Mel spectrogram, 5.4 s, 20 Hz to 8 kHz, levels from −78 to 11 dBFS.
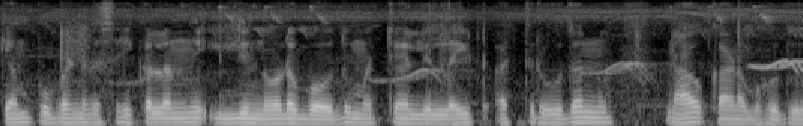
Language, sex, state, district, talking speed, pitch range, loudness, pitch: Kannada, male, Karnataka, Koppal, 135 wpm, 105-115 Hz, -18 LUFS, 110 Hz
